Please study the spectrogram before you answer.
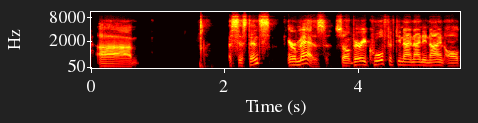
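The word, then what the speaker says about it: Hermès: H uh silent AES the H is silent Okay cool so California picking thank you for the pronunciation uh assistance Hermes so very cool $59.99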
